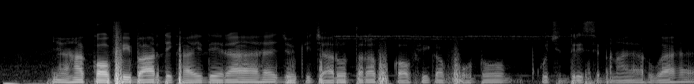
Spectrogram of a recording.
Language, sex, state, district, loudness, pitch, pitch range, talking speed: Hindi, male, Bihar, West Champaran, -25 LUFS, 100 Hz, 90-105 Hz, 165 wpm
